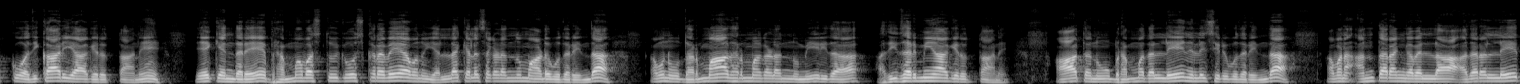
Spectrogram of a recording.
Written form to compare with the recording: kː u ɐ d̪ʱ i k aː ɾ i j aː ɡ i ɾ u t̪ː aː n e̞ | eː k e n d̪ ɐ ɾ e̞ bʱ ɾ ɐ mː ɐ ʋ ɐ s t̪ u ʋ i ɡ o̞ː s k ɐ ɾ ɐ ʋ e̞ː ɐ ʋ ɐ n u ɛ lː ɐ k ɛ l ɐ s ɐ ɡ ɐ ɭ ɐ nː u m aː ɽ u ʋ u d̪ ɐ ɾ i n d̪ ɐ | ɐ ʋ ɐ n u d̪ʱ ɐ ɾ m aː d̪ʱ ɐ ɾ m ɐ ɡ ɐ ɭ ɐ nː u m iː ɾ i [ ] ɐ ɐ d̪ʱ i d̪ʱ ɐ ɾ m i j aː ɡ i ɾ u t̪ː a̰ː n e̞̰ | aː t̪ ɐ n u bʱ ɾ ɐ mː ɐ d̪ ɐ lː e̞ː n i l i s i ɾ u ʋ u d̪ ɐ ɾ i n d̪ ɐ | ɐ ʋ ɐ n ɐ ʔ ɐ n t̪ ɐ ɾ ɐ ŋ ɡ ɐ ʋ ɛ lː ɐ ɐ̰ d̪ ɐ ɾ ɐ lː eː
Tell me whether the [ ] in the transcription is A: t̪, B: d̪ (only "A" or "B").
B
